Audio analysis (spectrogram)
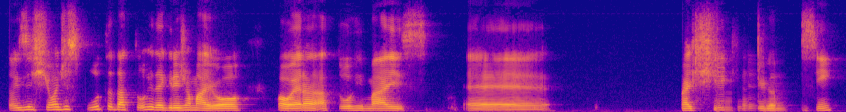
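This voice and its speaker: A man's voice: mid-range voice, unhurried, muffled recording. A man on a podcast panel explaining history in a casual way, correcting himself as he goes.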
